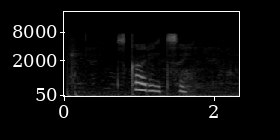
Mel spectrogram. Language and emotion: Russian, sad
